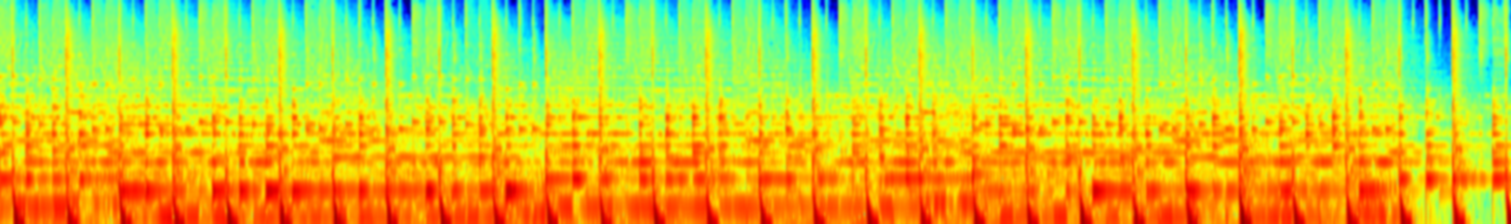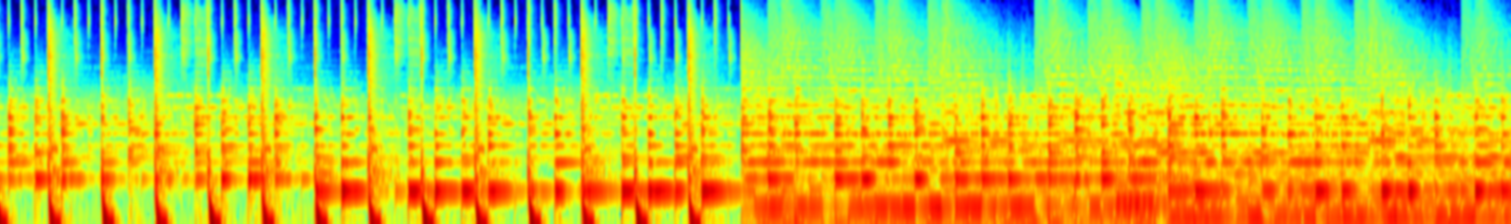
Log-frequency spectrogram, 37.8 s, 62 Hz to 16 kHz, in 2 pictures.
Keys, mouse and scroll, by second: 3.1 click, 5.9 ctrl+alt+click, 12.0 ctrl+alt+click, 13.9 click, 18.0 click, 21.1 ctrl+alt+click, 30.4-31.1 scroll up 1, 31.1 space, 31.3 click, 31.6-31.9 space, 33.4 ctrl+alt+click, 35.3-37.7 click.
